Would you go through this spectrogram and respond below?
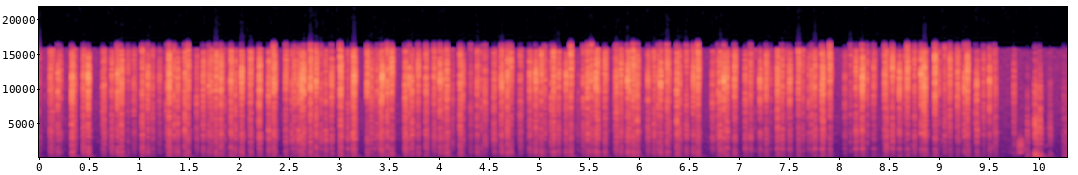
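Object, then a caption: Glass car side window. Both hands with long nails tap rapidly on the closed passenger side window of a car, a large flat glass pane. The taps are dense, bright and clicky, each dying away almost instantly, over a faint low hum that runs steadily beneath them.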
